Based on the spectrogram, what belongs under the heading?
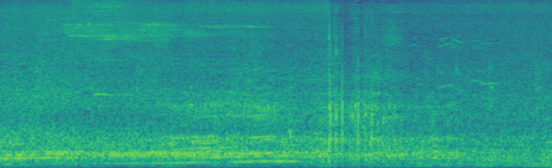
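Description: Porsche Cayman engine and exhaust as the car pulls through at low speed, the engine note stepping up in pitch about two seconds in as it accelerates. A sharp click comes a little after three seconds.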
